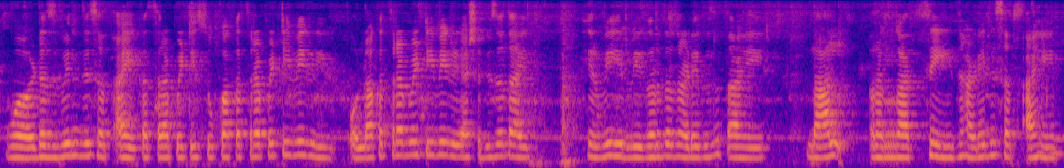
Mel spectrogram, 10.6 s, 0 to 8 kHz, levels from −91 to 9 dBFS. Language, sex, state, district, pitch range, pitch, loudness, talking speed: Marathi, female, Maharashtra, Dhule, 195-215 Hz, 200 Hz, -25 LUFS, 160 wpm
